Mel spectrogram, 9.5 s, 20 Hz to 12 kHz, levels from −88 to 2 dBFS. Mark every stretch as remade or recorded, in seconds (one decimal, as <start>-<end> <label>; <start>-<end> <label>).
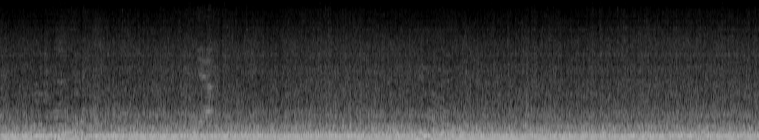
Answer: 0.0-0.4 recorded; 0.4-1.3 remade; 1.3-5.2 recorded; 5.2-5.7 remade; 5.7-9.5 recorded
